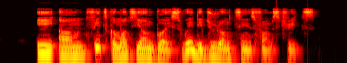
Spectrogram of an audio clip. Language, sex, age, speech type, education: Nigerian Pidgin, male, 15-29, spontaneous, tertiary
